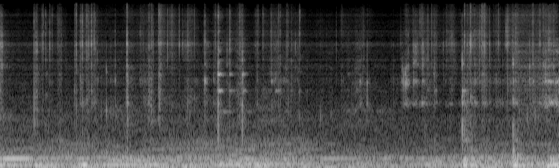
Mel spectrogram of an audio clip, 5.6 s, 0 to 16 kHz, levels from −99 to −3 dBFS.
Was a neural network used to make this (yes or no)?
yes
